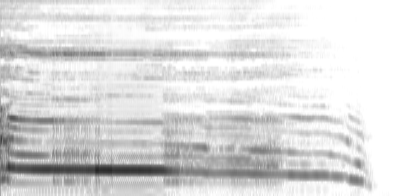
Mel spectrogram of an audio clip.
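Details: Long drawn-out bloodhound howl, an excited high-energy dog communicating: one clear sustained tone held steady for over three seconds, gently drifting lower and dropping off at the end, with a rougher second voice briefly underneath.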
